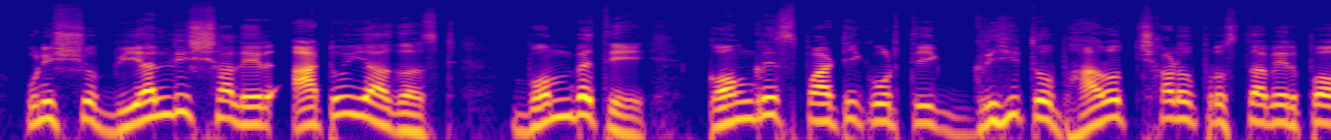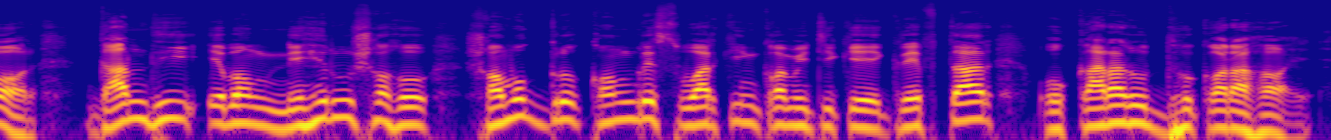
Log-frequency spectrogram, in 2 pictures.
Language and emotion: Bengali, neutral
